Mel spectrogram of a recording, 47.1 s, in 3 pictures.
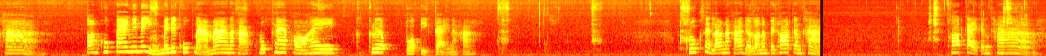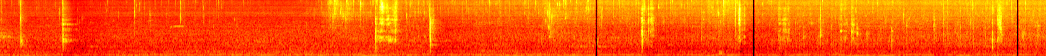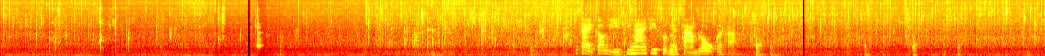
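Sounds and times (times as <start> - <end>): chicken frying in oil: 20.3 - 47.0.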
